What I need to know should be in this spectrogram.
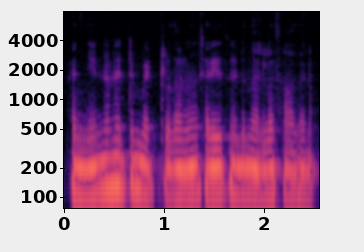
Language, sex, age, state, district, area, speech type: Malayalam, male, 18-30, Kerala, Wayanad, rural, spontaneous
